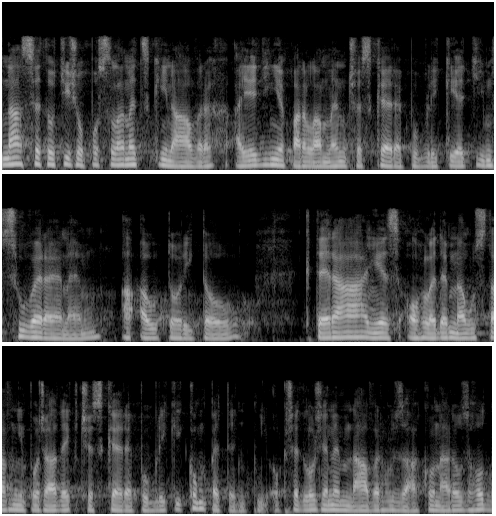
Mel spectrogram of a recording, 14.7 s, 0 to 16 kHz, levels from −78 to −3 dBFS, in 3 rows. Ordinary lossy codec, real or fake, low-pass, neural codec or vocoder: MP3, 48 kbps; fake; 7.2 kHz; codec, 16 kHz, 4.8 kbps, FACodec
